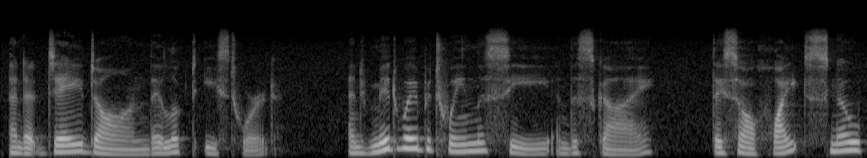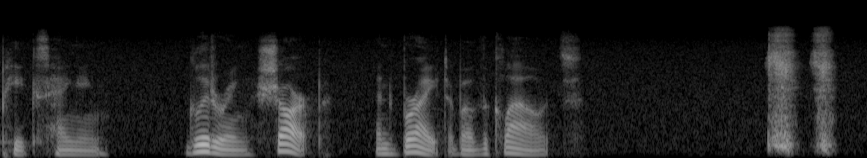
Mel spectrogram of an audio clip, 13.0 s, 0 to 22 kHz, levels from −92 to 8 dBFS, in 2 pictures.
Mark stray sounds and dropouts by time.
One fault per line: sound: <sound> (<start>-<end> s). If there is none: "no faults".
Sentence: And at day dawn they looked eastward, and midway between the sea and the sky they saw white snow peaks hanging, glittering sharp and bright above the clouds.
sound: sniff (12.2-12.8 s)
